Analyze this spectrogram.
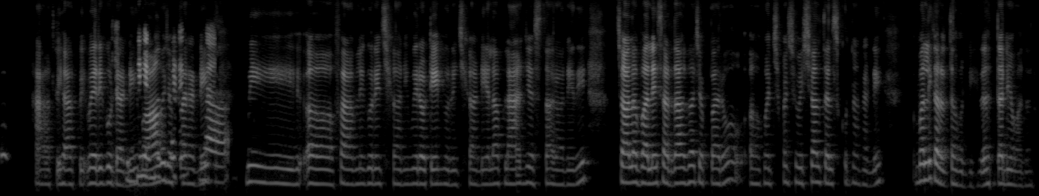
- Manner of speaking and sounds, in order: in English: "హ్యాపీ హ్యాపీ. వెరీ గుడ్"; in English: "కుడ్ బి ఎండ్ ఆఫ్ ద డే"; in English: "ఫ్యామిలీ"; in English: "రొటీన్"; in English: "ప్లాన్"
- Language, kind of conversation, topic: Telugu, podcast, రోజువారీ భోజనాన్ని మీరు ఎలా ప్రణాళిక చేసుకుంటారు?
